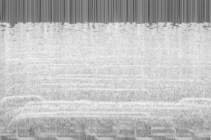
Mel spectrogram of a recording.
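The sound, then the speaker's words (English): A loud audience cheers and whoops continuously after someone shares a testimony, with a steady rhythmic thumping beneath, like clapping or stomping in time, filling the whole short stretch without any talking. “I don't think you understand the gravity of the testimony you, because you weren't clapping loud enough.”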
